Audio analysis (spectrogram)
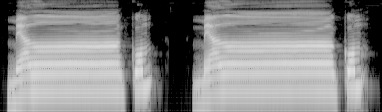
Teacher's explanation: ناک میں آواز چھپا کر ہم ادا کریں گے ، تو ان 2 حروف پر آپ نے غنہ کرنا ہے۔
